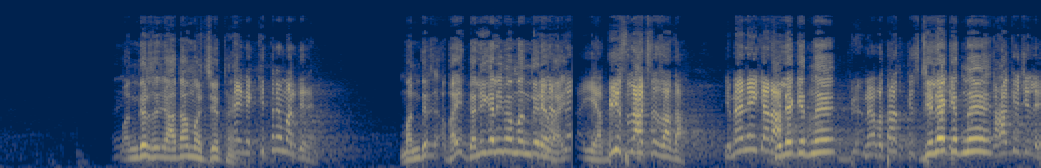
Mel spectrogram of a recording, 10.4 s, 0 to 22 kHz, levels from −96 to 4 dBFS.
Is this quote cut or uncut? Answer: cut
